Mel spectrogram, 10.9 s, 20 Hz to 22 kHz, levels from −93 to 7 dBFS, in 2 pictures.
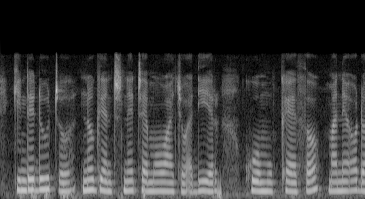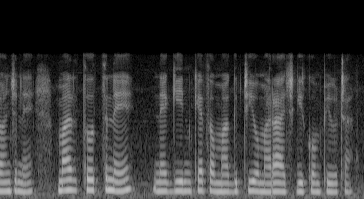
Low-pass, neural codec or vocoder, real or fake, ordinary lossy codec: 7.2 kHz; none; real; none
